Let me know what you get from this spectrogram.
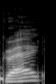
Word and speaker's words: Gragg: A good friend of ours personally, Vance Gragg of, am I pronouncing that right? – That's good. – Gragg? – Yeah.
